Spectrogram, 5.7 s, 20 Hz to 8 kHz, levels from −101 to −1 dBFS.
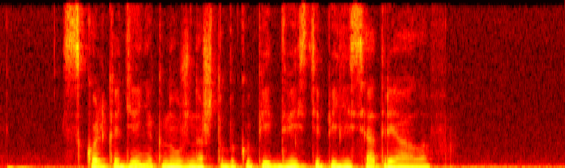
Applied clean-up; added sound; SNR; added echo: none; none; none; none.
